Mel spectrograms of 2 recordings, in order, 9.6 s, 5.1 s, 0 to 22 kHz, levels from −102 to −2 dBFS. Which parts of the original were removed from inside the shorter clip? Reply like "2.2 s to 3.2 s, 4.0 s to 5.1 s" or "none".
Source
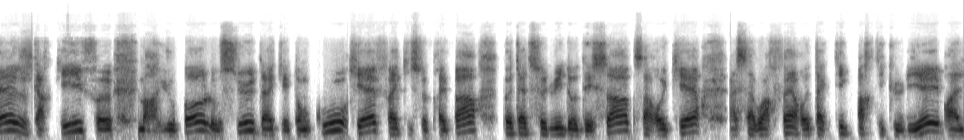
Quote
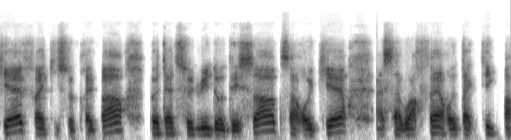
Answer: none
